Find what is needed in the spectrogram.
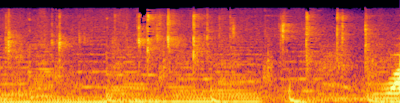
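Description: Small plastic toy packaging crinkling and crackling as it is picked open by hand, a run of short crackles, over steady background music.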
